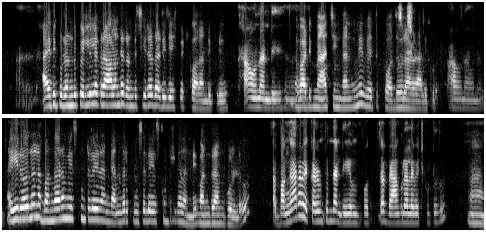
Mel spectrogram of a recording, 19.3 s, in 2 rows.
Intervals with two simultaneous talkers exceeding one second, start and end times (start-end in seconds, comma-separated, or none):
none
